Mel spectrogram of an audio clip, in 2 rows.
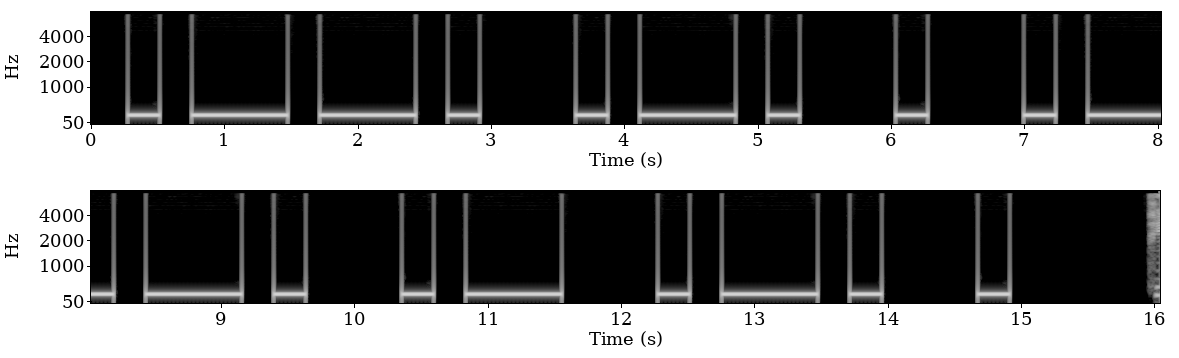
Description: Morse code, heard as a keyed tone, about 5 wpm, 250 Hz. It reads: PREPARE
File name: morse / morse-training-05WPM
